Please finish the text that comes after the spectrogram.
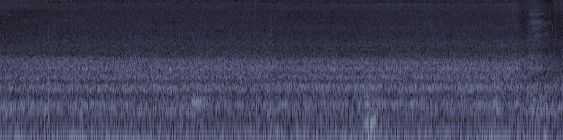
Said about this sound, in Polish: Mi ten dźwięk przypomina, jakby tu albo się znalazł jakiś ul z jakimiś pszczołami, albo nie wiem, co jest grane.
